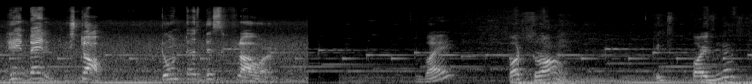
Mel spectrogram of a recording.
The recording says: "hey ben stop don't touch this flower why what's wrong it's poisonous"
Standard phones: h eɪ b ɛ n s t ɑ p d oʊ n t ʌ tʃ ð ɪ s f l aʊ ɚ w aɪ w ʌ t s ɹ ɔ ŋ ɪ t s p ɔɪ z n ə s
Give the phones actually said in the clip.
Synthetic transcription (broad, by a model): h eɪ b ɛ n s t ɑ p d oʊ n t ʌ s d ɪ s f l aʊ ɚ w aɪ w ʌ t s ɹ ɔ ŋ ɪ t s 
